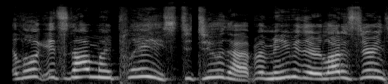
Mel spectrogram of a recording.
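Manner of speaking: mock-sympathetic voice. Reacting to a man speaking about Syria, mimicking his fake sympathy voice. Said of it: "that fake sympathy voice he's trying to do".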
